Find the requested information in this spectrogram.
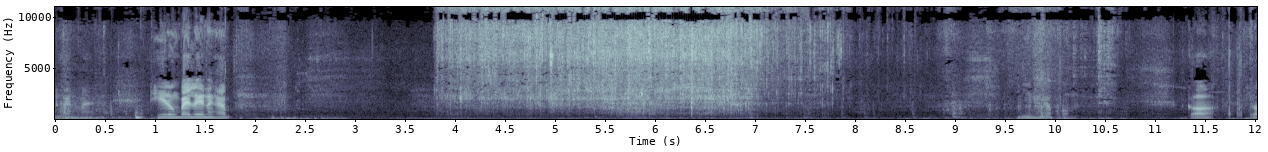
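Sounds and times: water pouring into a bucket: 0:03.8 - 0:08.7.

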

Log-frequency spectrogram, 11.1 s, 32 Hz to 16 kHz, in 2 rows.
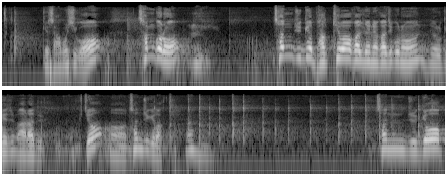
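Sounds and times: chalk tapping on a chalkboard: 0:07.4 - 0:11.0.

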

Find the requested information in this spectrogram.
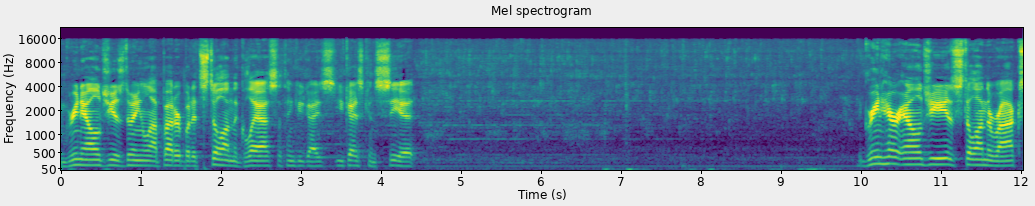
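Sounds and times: aquarium water trickling: 0:00.0 - 0:12.0.

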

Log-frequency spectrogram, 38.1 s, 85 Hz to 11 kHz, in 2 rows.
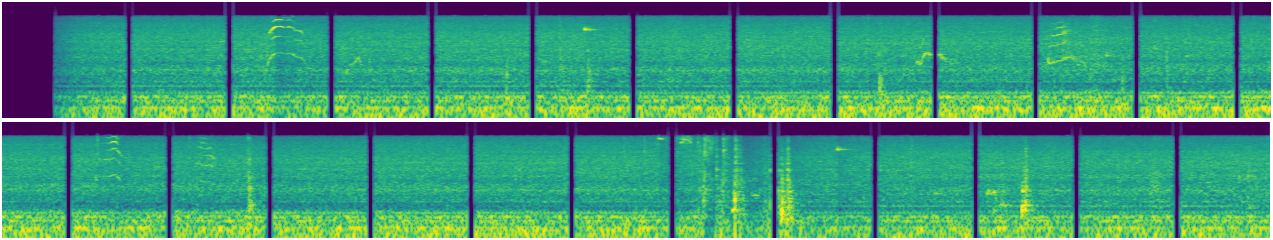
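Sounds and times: kitten mewing: 0:03.9 - 0:05.5, 0:13.7 - 0:14.4, 0:15.6 - 0:16.7, 0:20.4 - 0:20.9, 0:21.8 - 0:22.3.

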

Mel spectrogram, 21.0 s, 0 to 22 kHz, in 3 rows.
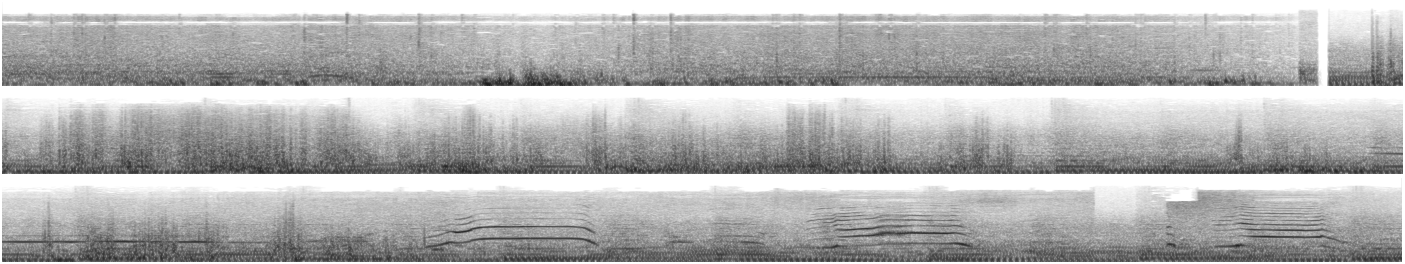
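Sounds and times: wind buffeting microphone: 0:00.0 - 0:17.6
surf: 0:00.0 - 0:21.0
music: 0:06.5 - 0:21.0.

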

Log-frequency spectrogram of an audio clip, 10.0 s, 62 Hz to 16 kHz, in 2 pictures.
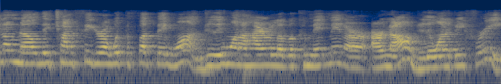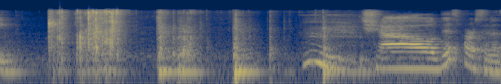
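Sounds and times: cards snapping: 0:05.5 - 0:07.1.

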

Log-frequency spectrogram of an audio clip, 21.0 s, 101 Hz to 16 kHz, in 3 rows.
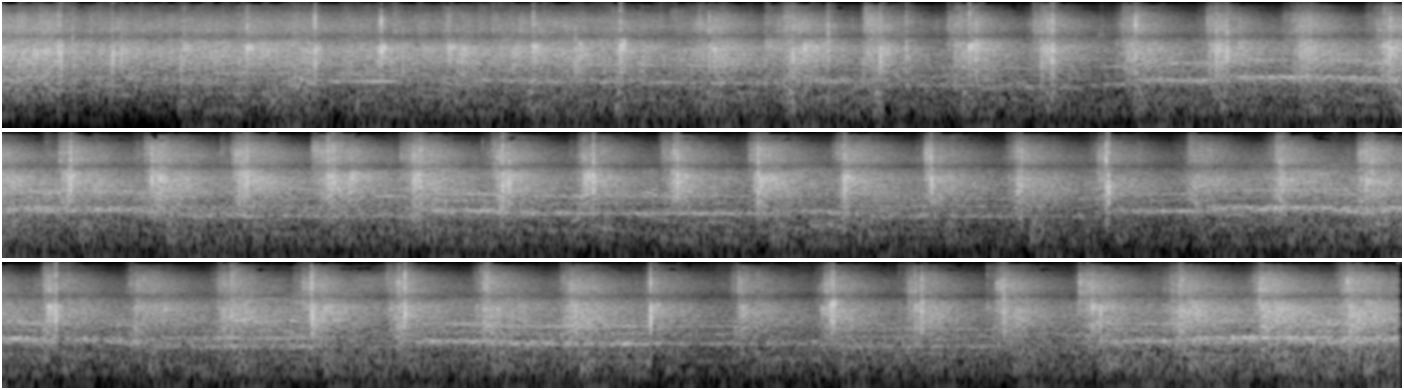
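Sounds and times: crowd chanting to a beat: 0:00.0 - 0:21.0.

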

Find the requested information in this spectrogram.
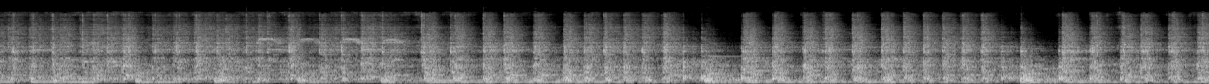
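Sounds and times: samba band drums and percussion: 0:00.0 - 0:12.0.

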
